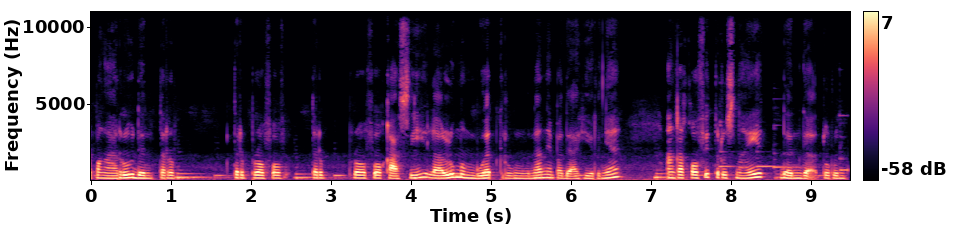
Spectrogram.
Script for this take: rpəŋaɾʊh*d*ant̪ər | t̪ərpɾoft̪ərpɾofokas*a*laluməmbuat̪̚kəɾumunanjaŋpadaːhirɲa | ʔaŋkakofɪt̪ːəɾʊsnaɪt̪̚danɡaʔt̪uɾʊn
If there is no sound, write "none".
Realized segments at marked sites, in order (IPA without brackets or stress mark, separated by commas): d, i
